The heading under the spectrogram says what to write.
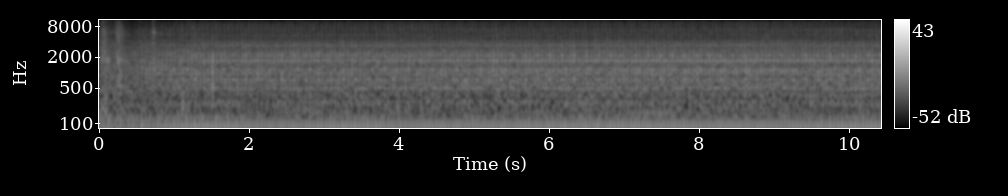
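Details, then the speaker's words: Geo car a few minutes after a cold start, after a little gas: a rough, lumpy idle pulsing about four beats a second, bogging as if running on one cylinder. Suspected misfire, cause not confirmed. "it kind of bogged down a little bit and sounded like it was running on one cylinder and I just let it die and I went to work"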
